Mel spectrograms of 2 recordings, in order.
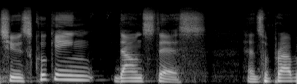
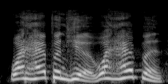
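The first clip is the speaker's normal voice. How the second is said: much higher and louder, bursting into the room; alarmed demand; 10 semitones higher, 4 dB louder than usual. Retold or imitated. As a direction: demand an answer as you barge in. She barges in and say.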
